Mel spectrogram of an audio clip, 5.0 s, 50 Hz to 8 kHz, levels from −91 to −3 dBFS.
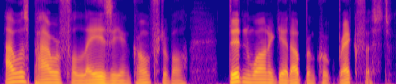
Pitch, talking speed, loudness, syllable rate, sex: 110 Hz, 170 wpm, -22 LUFS, 4.9 syllables/s, male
